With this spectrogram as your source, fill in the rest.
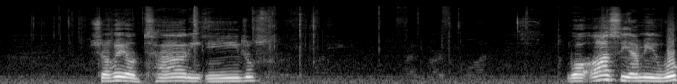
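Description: Trading cards slide and rustle between fingers.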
